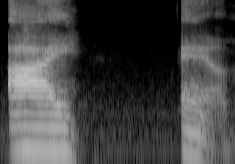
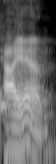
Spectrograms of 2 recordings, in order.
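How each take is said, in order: First: It is said slowly with deep feeling. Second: It is said flatly, by rote.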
